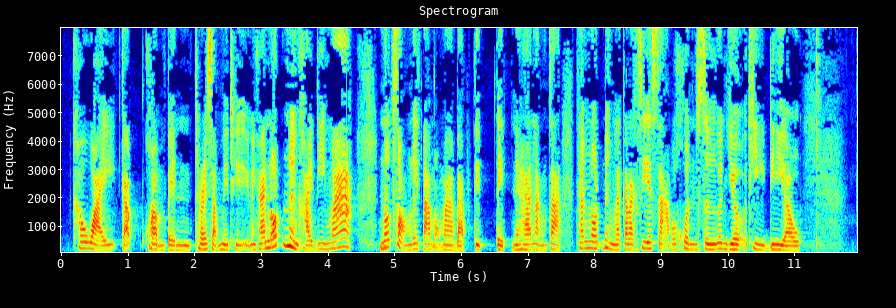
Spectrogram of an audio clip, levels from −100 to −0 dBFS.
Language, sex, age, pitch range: Thai, female, 20-39, 180-235 Hz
